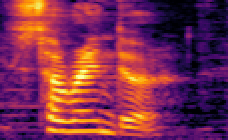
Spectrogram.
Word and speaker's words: surrender: 行でもスマートに席を譲りますよと言いたいところです席を譲るという表現ご存知ですかこれは I surrender と言います I surrender はカタカナ読みでは I surrender と言いますしかしレのところの R の発音は巻き舌をします巻いた舌先は上顎にはつけません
